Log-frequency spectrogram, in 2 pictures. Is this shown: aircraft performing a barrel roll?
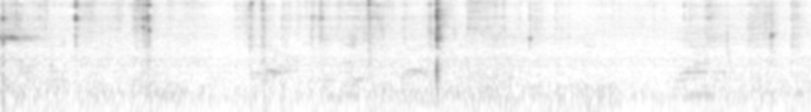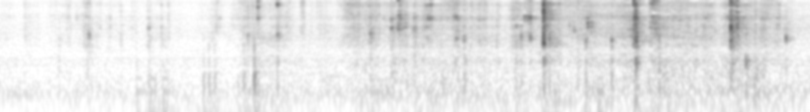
no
